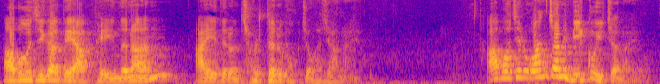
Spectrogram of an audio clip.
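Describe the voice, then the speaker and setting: A man's voice: mid-range voice, sing-song, a little fast, warm tone. A male senior pastor preaching a Sunday sermon with emphatic delivery, putting rhetorical questions to the congregation. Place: church sanctuary. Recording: echoey church sanctuary.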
